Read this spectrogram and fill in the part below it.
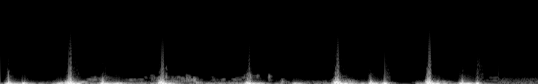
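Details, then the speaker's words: Example audio clip of an irregular heartbeat in a nursing exam review: low thudding heart sounds at roughly 65 a minute with uneven spacing between beats, an irregular rhythm. "you may also hear audio clips of heart sounds such as a regular sinus beat an irregular heartbeat"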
